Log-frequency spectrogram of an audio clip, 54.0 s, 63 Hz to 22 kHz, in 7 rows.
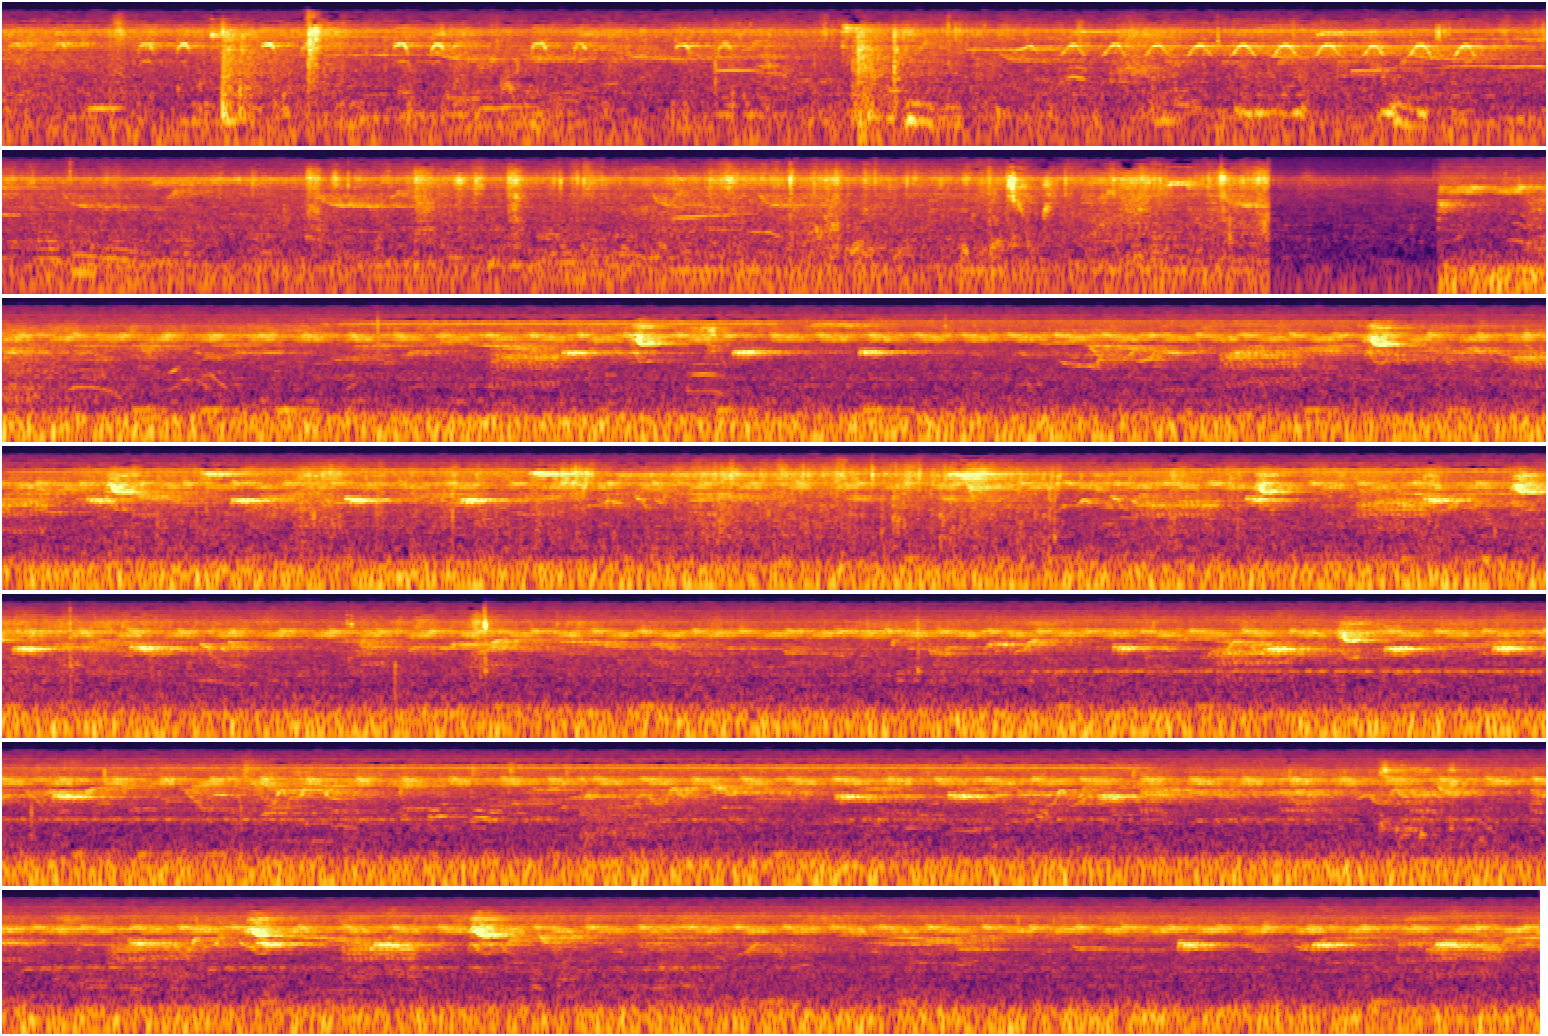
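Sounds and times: small birds chirping: 0.0s - 14.2s, 14.9s - 54.0s.

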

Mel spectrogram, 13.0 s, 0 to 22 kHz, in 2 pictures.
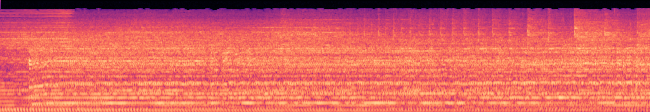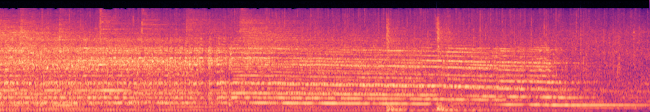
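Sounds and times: folk metal band playing live: 0.0s - 13.0s
drum hits: 2.0s - 12.4s.

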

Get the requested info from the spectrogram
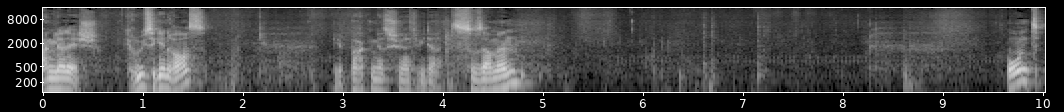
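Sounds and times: fabric rustling: 2.8s - 8.1s.

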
